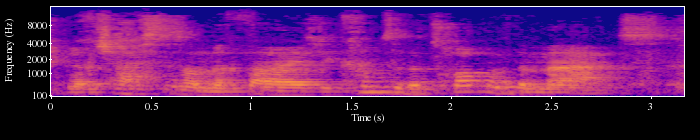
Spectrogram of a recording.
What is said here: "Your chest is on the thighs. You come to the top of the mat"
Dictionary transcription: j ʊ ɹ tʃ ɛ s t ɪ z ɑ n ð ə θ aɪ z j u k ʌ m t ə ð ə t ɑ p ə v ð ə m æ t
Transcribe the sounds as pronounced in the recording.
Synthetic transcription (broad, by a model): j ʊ tʃ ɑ s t ɪ z n ð ə θ aɪ z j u k ʌ m t ə ð ə t ɑ p ə v ð ə m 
